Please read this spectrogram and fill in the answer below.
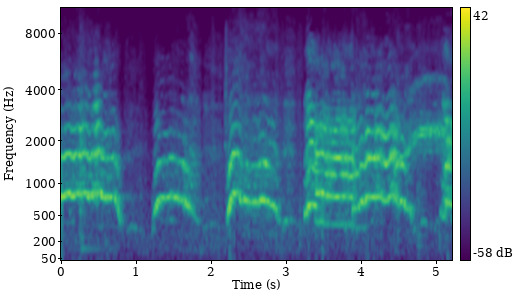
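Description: A string of about five high-pitched screams, each under a second to about a second and a half long, as buckets of snow are dumped over bare skin: shrieks at the shock of the cold.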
